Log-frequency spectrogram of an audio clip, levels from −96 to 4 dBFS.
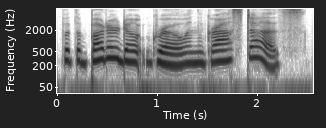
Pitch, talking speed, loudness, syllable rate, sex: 260 Hz, 210 wpm, -16 LUFS, 4.2 syllables/s, female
